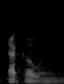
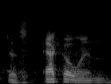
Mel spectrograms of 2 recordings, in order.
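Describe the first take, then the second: First: Softer, fading repeat of echoing; echo imitation. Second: Said in the usual way. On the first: Shown as a demonstration. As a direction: let echoing fade away like a cave echo. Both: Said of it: "I sound like I'm in a big cave".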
